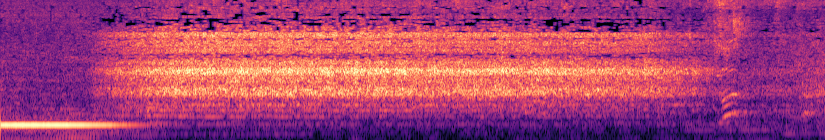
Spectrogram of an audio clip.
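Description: A large crowd cheers and murmurs.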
